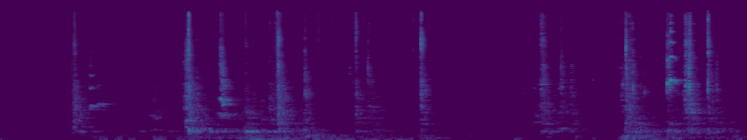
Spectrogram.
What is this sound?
metal gate
metal, close, OWI, gate, door, work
